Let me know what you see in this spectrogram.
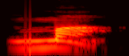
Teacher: It is a voice sound. And what is the place of articulation? The place of articulation is bilabial. Voiced bilabial, manner enti nozzle.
